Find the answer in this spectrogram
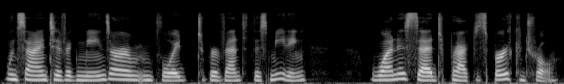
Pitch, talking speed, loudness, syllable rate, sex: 205 Hz, 170 wpm, -19 LUFS, 5.4 syllables/s, female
